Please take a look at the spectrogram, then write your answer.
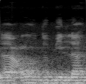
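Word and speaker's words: أعوذ بالله: Dalam pengucapan dari a'udzubillah tadi itu ada a sama ain, alif dengan ain. A'u. Jadi jangan au atau au, tapi a'u.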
